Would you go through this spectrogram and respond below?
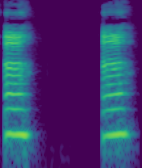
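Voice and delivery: "uh" short, slack and careless; lazy schwa. Shown as a demonstration. Coach repeats the schwa, like you don't care. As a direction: toss off each "uh" separately. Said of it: "like you don't care".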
